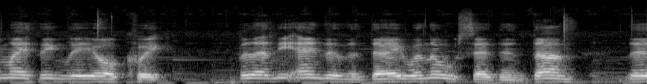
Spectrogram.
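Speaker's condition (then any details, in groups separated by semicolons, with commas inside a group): ALS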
